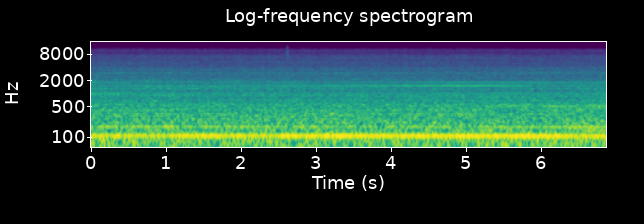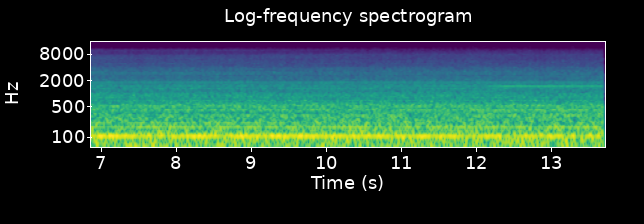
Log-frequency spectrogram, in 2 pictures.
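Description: A Eurofox light aircraft taking off from runway 27 fills the cabin with a loud, steady engine and propeller drone and broadband wind noise, constant throughout with no speech.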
